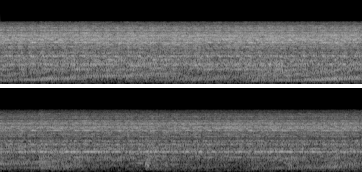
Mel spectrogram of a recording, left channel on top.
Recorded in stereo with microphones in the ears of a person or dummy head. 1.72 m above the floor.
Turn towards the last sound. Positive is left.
turn(degrees=10)  # may be behind; listen again after turning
